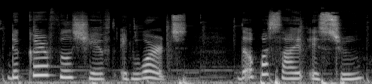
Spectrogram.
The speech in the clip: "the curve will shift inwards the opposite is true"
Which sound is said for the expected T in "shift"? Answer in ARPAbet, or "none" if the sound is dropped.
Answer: T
